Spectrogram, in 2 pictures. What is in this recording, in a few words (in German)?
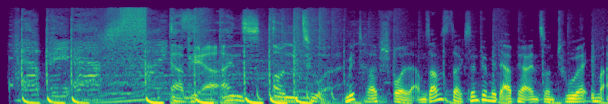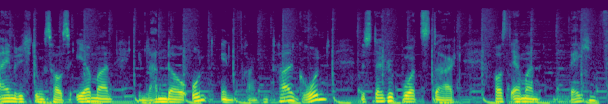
Infomercial; OnTour; Ehrmann; RPR1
